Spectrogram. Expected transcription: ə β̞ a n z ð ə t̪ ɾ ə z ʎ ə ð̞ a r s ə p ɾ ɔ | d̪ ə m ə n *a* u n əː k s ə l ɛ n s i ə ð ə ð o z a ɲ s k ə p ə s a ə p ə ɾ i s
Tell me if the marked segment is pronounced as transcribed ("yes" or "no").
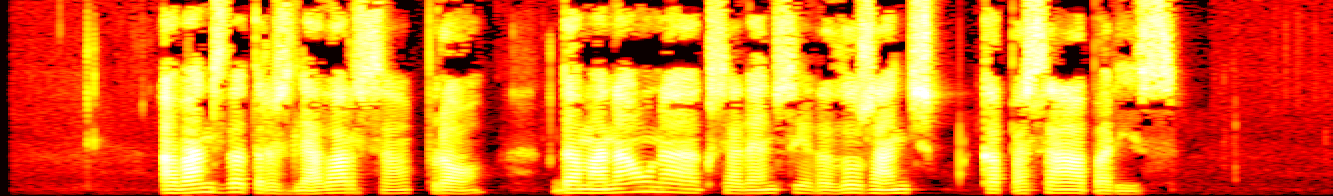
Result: yes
